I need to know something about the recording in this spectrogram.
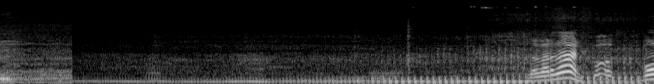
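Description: Another motorbike approaches from a distance, its engine growing louder and revving.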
